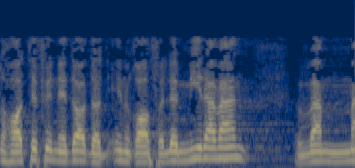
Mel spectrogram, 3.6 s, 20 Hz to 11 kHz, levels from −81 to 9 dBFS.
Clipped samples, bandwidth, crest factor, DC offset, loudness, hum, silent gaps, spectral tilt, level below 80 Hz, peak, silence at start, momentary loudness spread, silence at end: under 0.1%; 5.8 kHz; 18 dB; under 0.1%; -24 LUFS; none; none; -11 dB/octave; -56 dBFS; -6 dBFS; 0 s; 6 LU; 0 s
